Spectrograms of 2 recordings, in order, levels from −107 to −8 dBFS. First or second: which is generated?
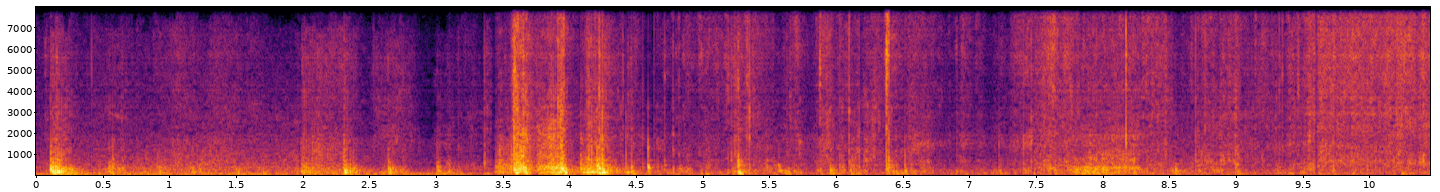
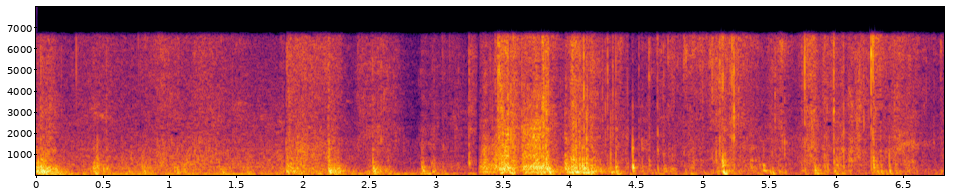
first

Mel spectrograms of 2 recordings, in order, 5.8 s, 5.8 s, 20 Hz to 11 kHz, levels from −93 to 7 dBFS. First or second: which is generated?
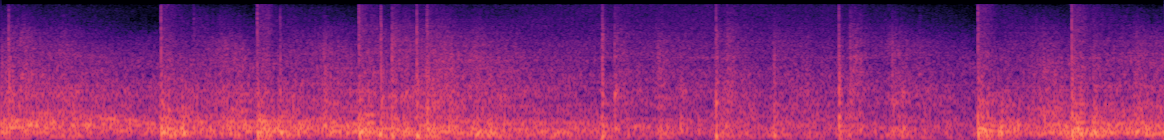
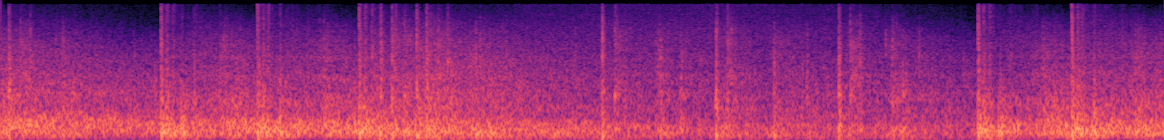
first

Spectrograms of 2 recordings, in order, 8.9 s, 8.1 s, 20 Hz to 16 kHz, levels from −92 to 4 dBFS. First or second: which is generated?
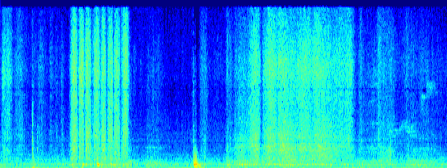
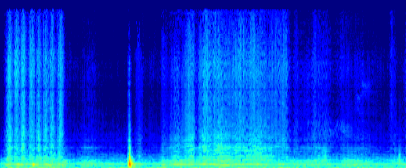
second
